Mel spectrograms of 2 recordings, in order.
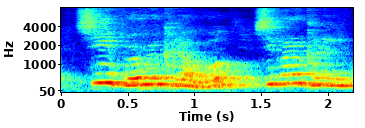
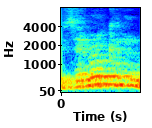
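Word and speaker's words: Seeberg: 이분은 아주 굉장히 강력한 분이시고 그분에 대해서 시버르크는 우리가 이 원어로 말하면 제벨크예요. 제벨크는 원어고 여기 시버르크는 영어식 발음입니다.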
